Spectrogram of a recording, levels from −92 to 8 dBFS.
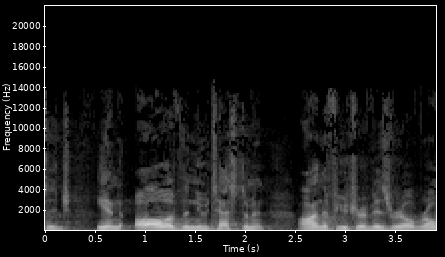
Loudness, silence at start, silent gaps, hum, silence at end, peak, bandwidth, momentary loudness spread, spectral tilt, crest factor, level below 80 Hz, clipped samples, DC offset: -24 LUFS; 0 s; none; none; 0 s; -6 dBFS; 13.5 kHz; 16 LU; -8 dB/octave; 18 dB; -66 dBFS; under 0.1%; under 0.1%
